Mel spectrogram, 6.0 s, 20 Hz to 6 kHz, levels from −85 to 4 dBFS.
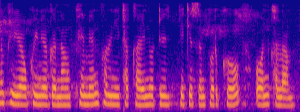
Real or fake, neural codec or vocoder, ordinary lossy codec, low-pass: fake; codec, 44.1 kHz, 7.8 kbps, Pupu-Codec; AAC, 32 kbps; 5.4 kHz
